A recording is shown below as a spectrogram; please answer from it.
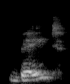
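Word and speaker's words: בית: And this Dagesh is here because it's pronounced Beit, but in the scroll, it doesn't have a dot, so I'm just going to take the Dagesh out, but we're going to pronounce it as a B.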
